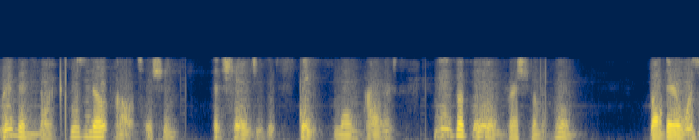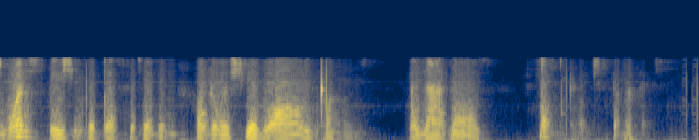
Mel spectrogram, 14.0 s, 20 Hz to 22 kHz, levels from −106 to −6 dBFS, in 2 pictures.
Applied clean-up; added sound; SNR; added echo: neural separator model SepFormer WHAMR!.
